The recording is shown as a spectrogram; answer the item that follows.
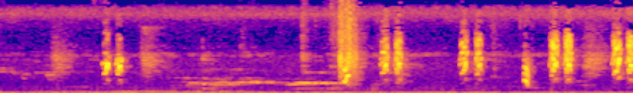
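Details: Yellow-vented bulbul chicks in a tree nest, hungry and begging for food, give scattered thin high chirps, often doubled. A lower drawn-out whistle runs underneath, with constant low background hum.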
